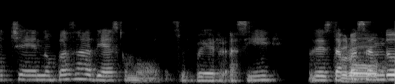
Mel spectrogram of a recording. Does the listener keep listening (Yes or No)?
Yes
